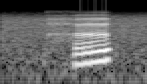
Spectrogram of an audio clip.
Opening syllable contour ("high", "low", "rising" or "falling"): rising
